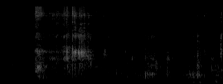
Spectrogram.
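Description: Close-up eating sounds: a crunchy bite about a third of a second in, followed by a few faint chewing clicks.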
